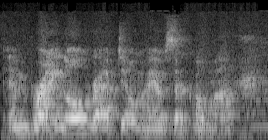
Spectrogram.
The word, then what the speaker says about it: embryonal rhabdomyosarcoma: I know the common term is RMS, but how do you pronounce the term? So her official diagnosis is embryonal rhabdomyosarcoma, which is a soft tissue tumor.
